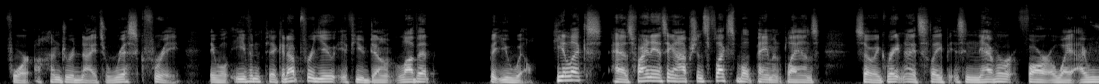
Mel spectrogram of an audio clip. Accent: American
